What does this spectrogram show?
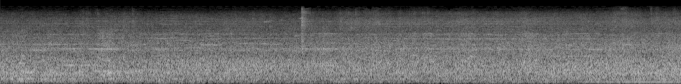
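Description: Empty autorack freight cars rolling past on steel wheels, a steady loud rumble and rattle. A faint high wheel squeal fades out about three seconds in, with a single sharp click at about the same point.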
